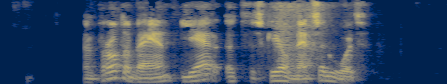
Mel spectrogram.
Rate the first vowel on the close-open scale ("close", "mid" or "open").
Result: mid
